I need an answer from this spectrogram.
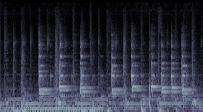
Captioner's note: phone rings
